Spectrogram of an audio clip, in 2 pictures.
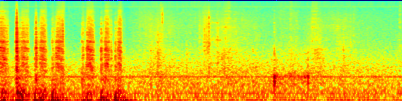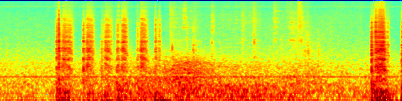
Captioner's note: scratching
